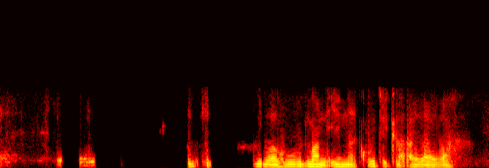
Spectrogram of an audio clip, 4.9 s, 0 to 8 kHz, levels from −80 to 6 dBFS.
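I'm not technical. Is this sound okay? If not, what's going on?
No. The whole clip went through the AMR narrowband mobile codec, an old phone-call format. Everything above 3.8 kHz is gone, so the speech sounds muffled, buzzy and robotic.

From 0.97 to 1.31 s the background room sound almost vanishes. That is background gated by the echo canceller, which briefly muted the microphone.

From 1.87 to 2.1 s a faint second voice sits under the speech. It is likely the other side's voice leaking through from the loudspeaker.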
